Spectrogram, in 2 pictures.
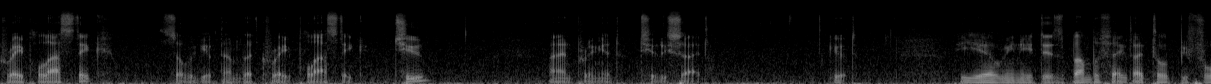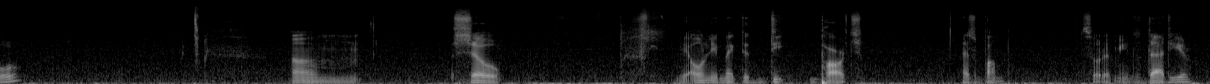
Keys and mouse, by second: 3.6 drag, 4.1 click, 6.8 s, 8.9 a, 11.3 KP_1, 21.1-24.2 middle drag.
